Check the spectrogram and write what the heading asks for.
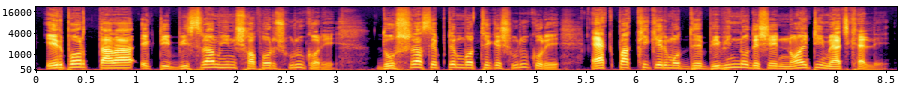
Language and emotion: Bengali, neutral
